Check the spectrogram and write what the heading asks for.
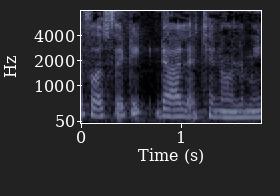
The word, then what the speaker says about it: phosphatidyl: Sorry, बल्कि हम इसको जो है ना phosphatidyl प्रोनाउंस करेंगे, AL आएगा इसमें, ठीक है, phosphatidyl बिकॉज इसमें आपने देखे ना ईथर लिंकेज है.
